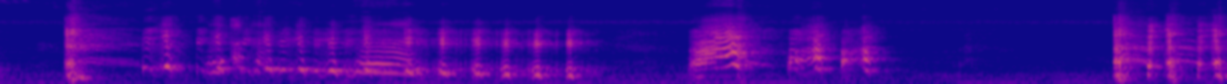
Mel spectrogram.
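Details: Brief coughs running straight into bubbly infant laughter, with a short pause between bursts; cough with laughter.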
